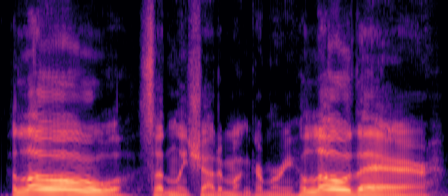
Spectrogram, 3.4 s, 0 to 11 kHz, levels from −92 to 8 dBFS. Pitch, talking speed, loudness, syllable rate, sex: 125 Hz, 105 wpm, -13 LUFS, 5.0 syllables/s, male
